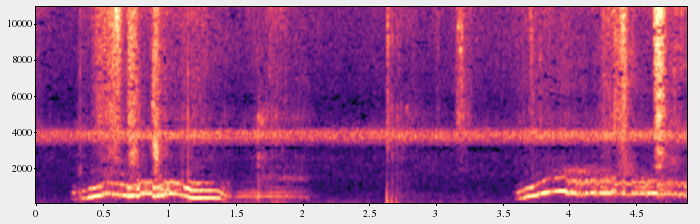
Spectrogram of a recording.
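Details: Kitten refusing to let go of its prey, uttering two long, wavering, tonal yowls that rise and fall, each lasting about a second and a half, separated by a sharp knock, over a faint constant hum.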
